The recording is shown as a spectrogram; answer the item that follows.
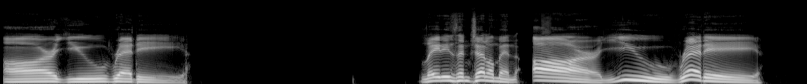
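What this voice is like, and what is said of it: Imitates a boxing ring announcer. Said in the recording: “my best Michael Buffer impersonation ... He was the boxing guy ... the Let's Get Ready to Rumble guy”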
